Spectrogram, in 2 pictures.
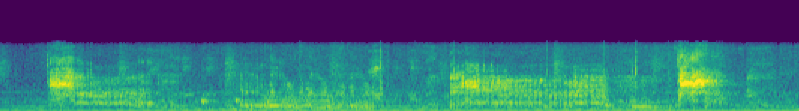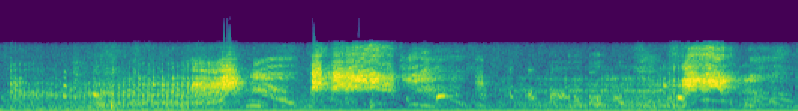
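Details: Pug with a pizza, making low growls and grunting noises in short rough bursts spread through the clip, with quieter rumbling between them and some human voices indoors.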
